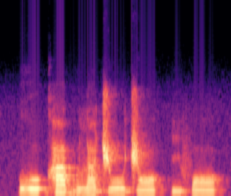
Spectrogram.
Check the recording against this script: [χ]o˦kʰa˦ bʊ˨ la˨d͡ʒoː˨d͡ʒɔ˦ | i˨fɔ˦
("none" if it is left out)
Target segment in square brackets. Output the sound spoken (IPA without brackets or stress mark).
ɣ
